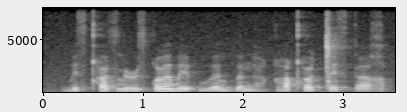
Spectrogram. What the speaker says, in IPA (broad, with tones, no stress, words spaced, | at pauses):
bɛ˨˥sqʰə˞˨˥s lə˞˨˥zqu˥ɐ̯ wɛ˨˥pu˨˥ɐ̯lṳ˨˥ɐ̯ na̤˨˥qa̤˥ɐ̯qʰu˥ ǀɛ˥sɡa˨˥ʁ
